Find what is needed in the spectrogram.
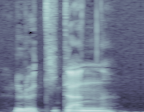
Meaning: titanium
- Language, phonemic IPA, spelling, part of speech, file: French, /ti.tan/, titane, noun, Fr-titane.ogg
